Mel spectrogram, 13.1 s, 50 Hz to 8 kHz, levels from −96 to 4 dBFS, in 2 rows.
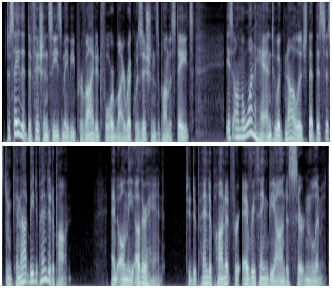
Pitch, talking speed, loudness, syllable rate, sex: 110 Hz, 195 wpm, -19 LUFS, 6.2 syllables/s, male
